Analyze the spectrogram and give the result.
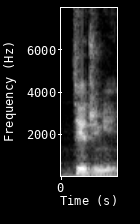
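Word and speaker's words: Teugenia: Teogenia, yes. Well, how you say it? Teogenia. Teogenie? Teogenia. Teogenia. Okay. It looks like Virginia, but Tevginia. Yeah, that's what I thought it was. It's T-E-U.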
